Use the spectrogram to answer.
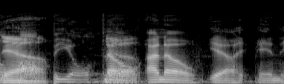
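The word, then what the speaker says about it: Beihl: His name is Bob Beal, and it's spelled B-O-B-B, and then the last name is spelled B-E-I-H-L. Okay. That is not how I would think you'd spell Yeah. Bob Beal.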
